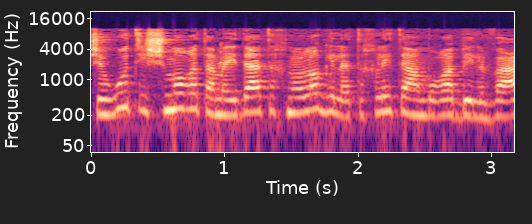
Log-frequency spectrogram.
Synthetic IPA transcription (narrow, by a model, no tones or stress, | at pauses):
ʃeʁutiʃmo̞ʁe̞thame̞jdaːteχno̞lo̞ɡilataχlithaːmuʁabilva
